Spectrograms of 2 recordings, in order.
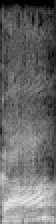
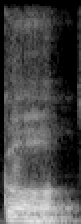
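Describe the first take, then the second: First: The consonant ends in a long aa vowel. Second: The consonant ends in a short a vowel. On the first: The speaker calls it wrong. "क plus आ नहीं, का नहीं" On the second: The speaker calls it right. "क plus अ"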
